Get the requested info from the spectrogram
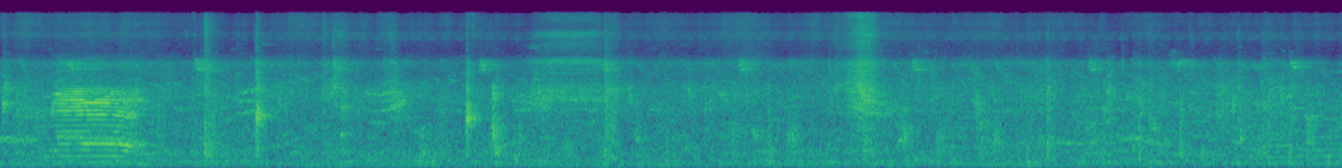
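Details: Jersey cross cow, nine months pregnant and expecting her third calf, on a dairy farm in Pabna, Bangladesh. It gives one short, harmonic moo about a second long near the start, then only faint background noise and scattered clicks.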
